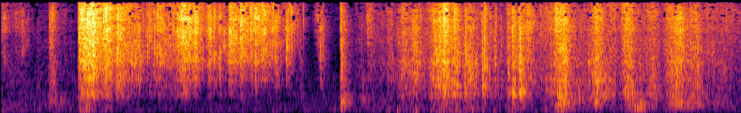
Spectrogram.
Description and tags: rub the paper mono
